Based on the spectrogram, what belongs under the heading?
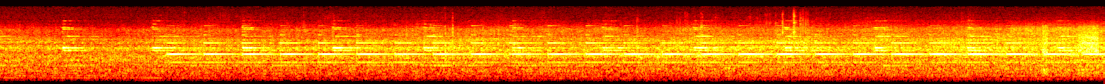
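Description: Freight train approaching behind a diesel locomotive: a rumble that swells and fades about twice a second, with a thin, high-pitched steady tone that comes in about two seconds in and holds.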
